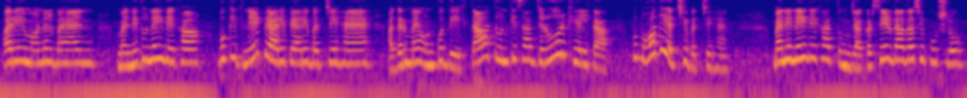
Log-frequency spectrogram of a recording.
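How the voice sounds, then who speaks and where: A kindly male cheetah voiced by a woman answers slowly and warmly reassuring. The voice rides high with faint hiss behind.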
